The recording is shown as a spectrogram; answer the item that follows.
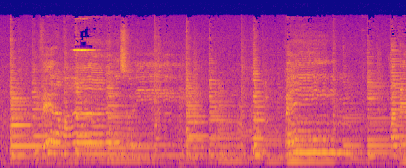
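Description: Nylon-string classical guitar played solo: chords struck and left to ring, with picked notes between them, in an instrumental passage of a song.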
